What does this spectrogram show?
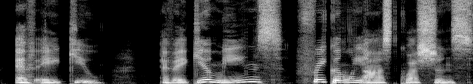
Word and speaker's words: FAQ: We pronounce it by letter FAQ.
